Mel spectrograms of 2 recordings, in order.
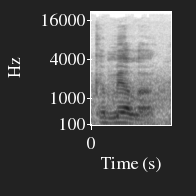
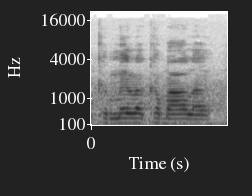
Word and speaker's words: Kamala: Like my family is so for this Camilla. I say her name wrong. Kamala.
